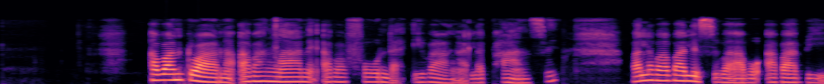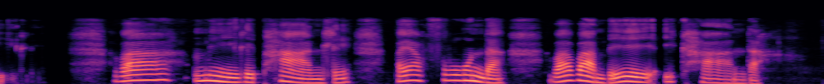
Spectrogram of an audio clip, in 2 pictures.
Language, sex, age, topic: North Ndebele, male, 25-35, education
